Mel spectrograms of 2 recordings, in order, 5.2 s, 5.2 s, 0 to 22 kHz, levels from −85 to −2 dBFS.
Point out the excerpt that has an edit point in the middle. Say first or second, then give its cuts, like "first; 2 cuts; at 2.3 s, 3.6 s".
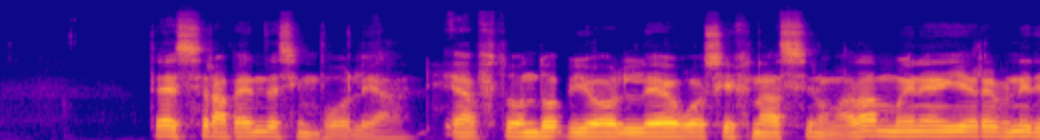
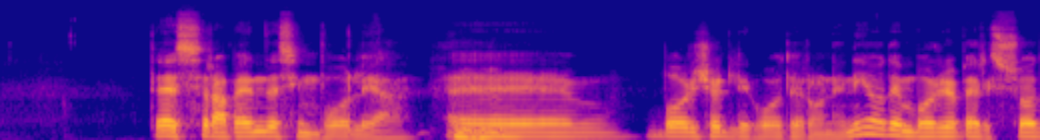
first; 1 cut; at 2.1 s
